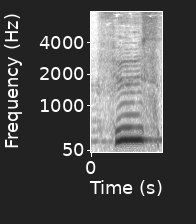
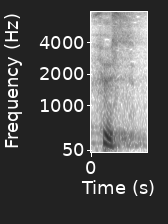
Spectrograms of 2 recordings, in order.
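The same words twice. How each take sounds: First: The vowel is held long. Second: The vowel is cut short.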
